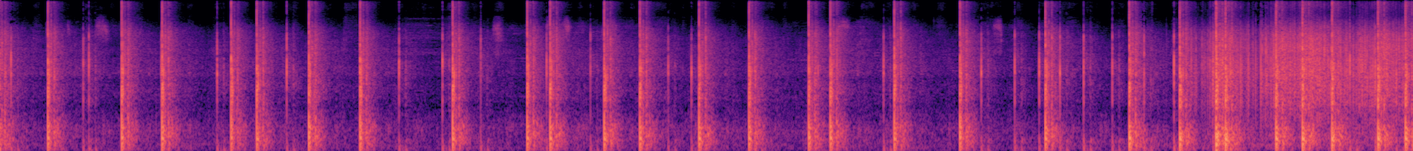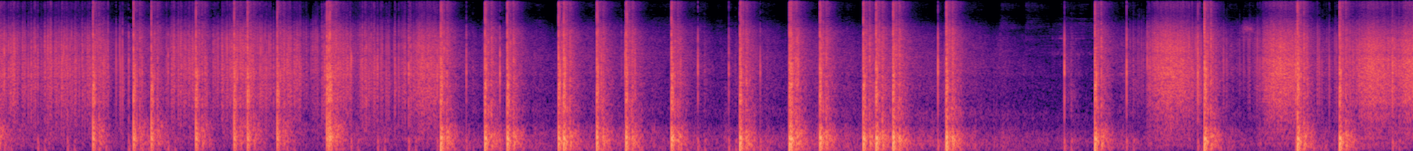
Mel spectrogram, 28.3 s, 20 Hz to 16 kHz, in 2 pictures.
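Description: A 264-shot fireworks cake of 20–38 mm tubes firing in quick succession: a steady run of sharp shots and bursts, about two or three a second. A thick layer of crackling stars joins in from about twelve to nineteen seconds in, and again near the end.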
